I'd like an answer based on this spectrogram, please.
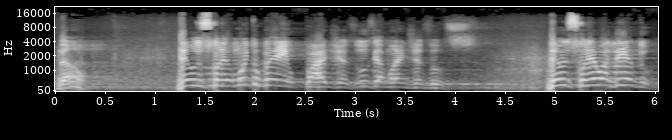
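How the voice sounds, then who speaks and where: A male pastor with a Brazilian Portuguese accent preaches a sermon. His voice sits high and has a sharp, very bright edge. He repeats key phrases and puts questions to the congregation. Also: expressive, moderate pace, slight background noise.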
